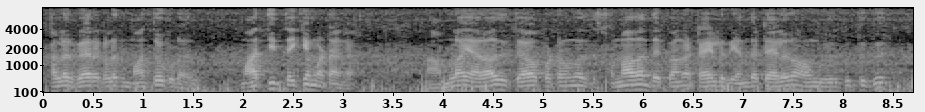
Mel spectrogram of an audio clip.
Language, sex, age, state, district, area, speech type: Tamil, male, 60+, Tamil Nadu, Viluppuram, rural, spontaneous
